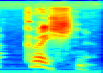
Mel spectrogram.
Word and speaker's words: कृष्ण: के देखते हैं तो इसका उच्चारण किस प्रकार होगा क्री र का साउंड आएगा इसमें शब्द बनेगा कृष्ण अब आती है ए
